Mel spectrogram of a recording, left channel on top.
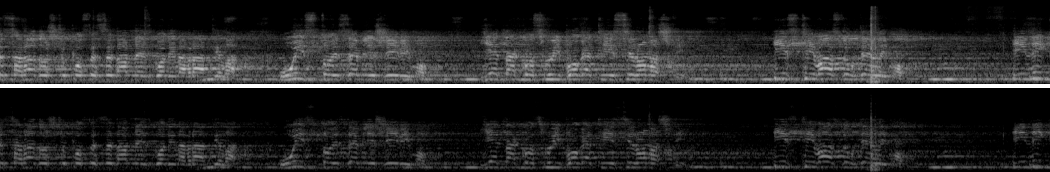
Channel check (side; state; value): right; quieter; 15.7 dB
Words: sa radošću posle 17 godina vratila. U istoj zemlji živimo. Jednako smo i bogati i siromašni. Isti vazduh delimo. I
